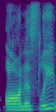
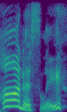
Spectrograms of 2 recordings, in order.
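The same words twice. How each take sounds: First: The first H sound is silent. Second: The first H sound is pronounced. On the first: The speaker calls it right. "you cannot say the H" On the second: The speaker calls it wrong. "you could not get higher than a six for pronunciation"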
